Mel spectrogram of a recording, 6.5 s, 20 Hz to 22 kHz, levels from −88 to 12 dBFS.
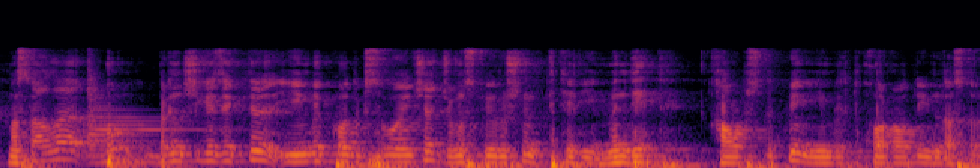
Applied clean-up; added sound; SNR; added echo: none; Snare drum; 17 dB; reverberation time 0.8 s.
